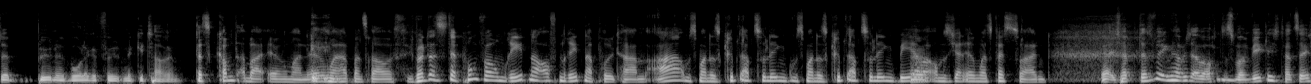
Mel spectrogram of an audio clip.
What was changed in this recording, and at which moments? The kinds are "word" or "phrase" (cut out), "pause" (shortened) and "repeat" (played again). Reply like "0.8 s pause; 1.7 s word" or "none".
7.9 s repeat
